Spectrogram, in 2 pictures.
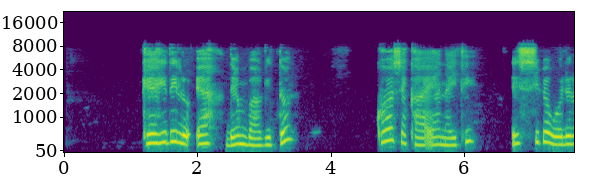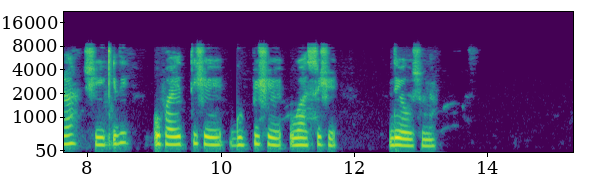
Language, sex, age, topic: Gamo, female, 25-35, government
